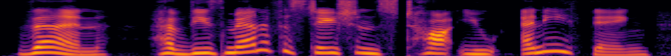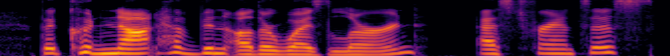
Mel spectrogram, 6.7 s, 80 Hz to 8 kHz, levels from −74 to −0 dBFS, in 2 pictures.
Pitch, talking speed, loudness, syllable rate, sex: 225 Hz, 145 wpm, -20 LUFS, 5.1 syllables/s, female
